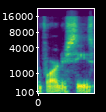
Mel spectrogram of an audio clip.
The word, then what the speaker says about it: vortices: I guess they're macro vortices, but they're vortices or vortexes. Vortices is how you say vortex in plural.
